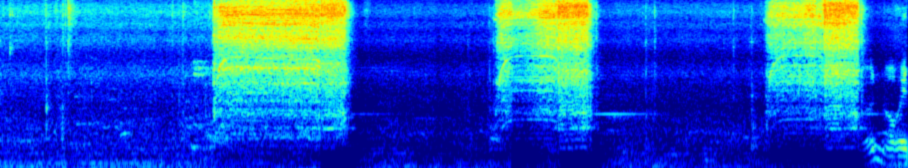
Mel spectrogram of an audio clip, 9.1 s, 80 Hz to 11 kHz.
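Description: A power drill drives screws into a DeWalt D28720 14-inch chop saw in three loud, close bursts of whirring with pauses between them, and there is quiet background noise in the gaps.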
